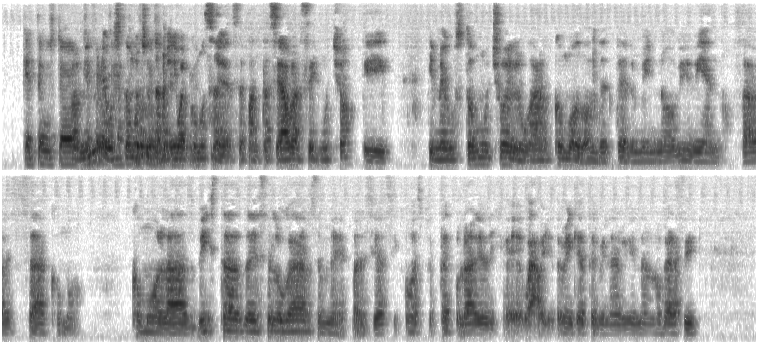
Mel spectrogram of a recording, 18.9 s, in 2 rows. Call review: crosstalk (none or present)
present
